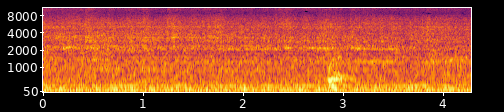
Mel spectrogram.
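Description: A steady low machine hum, unchanging throughout, with a single spoken word near the end.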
